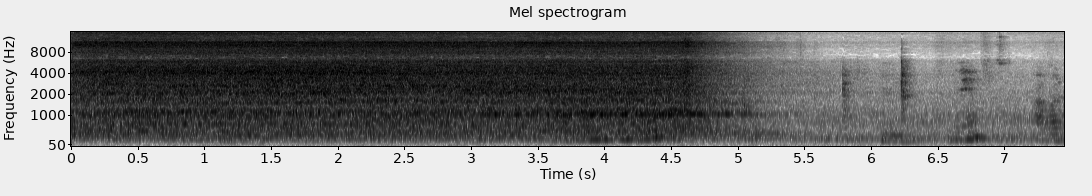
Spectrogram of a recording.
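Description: Electric hair clipper buzzing during student haircut practice, a steady loud whir that drops off partway through as a voice speaks over the quieter tail.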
